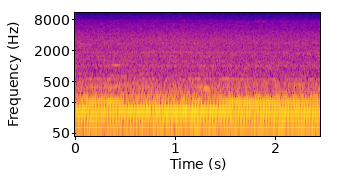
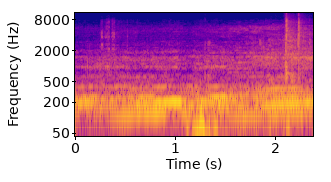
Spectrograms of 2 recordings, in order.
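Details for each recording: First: Infiniti G35 cold start after spark plug replacement: a steady deep hum with even firing steps down slightly midway, a loud high first-start idle with no misfire heard; misfire data being checked, normal cold-start high idle. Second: Infiniti G35 V6 idling with an uneven, stumbling, sputtering beat that surges and dips. Misfire suspected, being diagnosed with spark plug replacement and an injector balance test.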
